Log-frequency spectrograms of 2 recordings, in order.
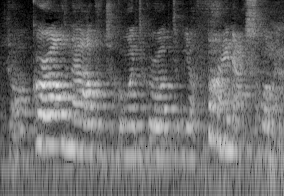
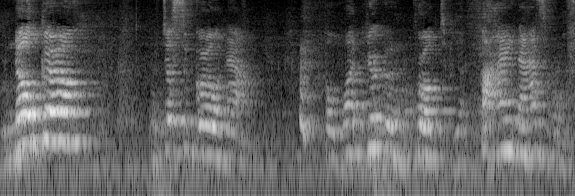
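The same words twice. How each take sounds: First: Mock suave Scottish movie star; lightly put-on Connery accent; Sean Connery. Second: Hammed-up creepy older man; lightly put-on voice of a street lech; leering catcaller. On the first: Star with a cigar complimenting a girl, lightly imitated suave voice. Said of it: "someone like Sean Connery". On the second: Grungy middle-aged man hitting on a girl, mock leering catcall. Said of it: "stares me down and says".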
